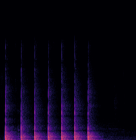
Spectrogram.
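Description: A quick run of about eight knocks, roughly five a second, that stops about a second and a half in.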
